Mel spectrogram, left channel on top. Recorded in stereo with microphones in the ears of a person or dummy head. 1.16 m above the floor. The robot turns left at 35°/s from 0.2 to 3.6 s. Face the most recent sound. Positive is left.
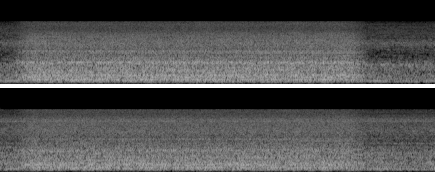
No sound to turn to.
